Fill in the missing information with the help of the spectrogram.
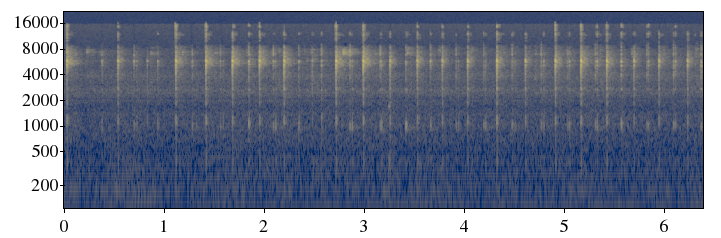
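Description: A gold plastic conditioner tube is held up and tapped rapidly with long nails, making quick, bright, clicky taps that come in an uneven, irregular rhythm. Each tap is short and dry with almost no ring, over a faint, steady low hum.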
